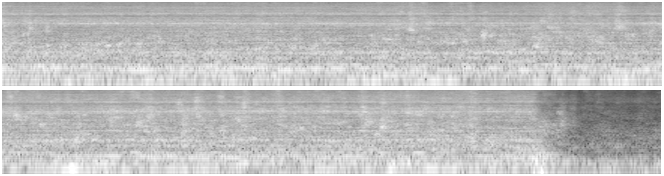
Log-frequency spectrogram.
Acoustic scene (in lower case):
restroom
